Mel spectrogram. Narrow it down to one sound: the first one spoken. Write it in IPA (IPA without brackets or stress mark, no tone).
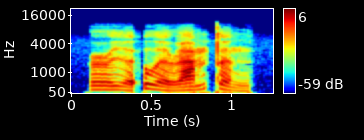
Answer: ɹ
